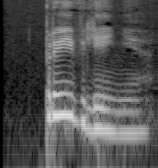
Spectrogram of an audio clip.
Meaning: 1. manifestation, display, demonstration 2. development
- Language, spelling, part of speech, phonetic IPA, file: Russian, проявление, noun, [prə(j)ɪˈvlʲenʲɪje], Ru-проявление.ogg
